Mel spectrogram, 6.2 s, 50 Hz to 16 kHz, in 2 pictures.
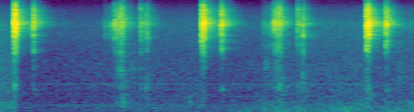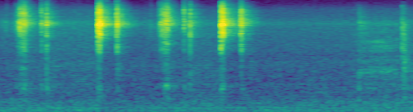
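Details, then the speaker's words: Retina IIC leaf shutter fired at 1/8 second after cleaning and graphite lubrication of the speed trains: light, soft, muted clicks, an unnaturally quiet shutter release. "this should be an eighth of a second that's in the sound 100 miles away that shutter sounds unnaturally quiet to me"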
